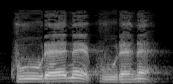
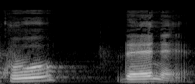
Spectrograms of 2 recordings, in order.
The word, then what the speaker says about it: 구레네: 영어로는 사이린 그런데 이게 그대로 부르면 뭐냐면 구레네. 여기 써놨잖아요? 그걸 읽으면 그냥 구레네. 이게 Y가 U자로 발음하는 경우도 있어요.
